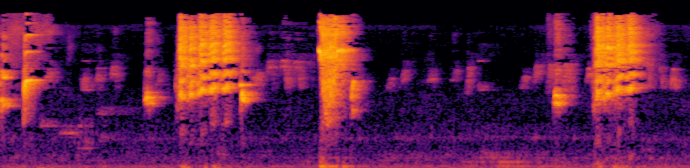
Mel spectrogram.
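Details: Oriental magpie-robin touted as a contest champion candidate, delivering a few long harsh grating phrases mixed with thin whistles, separated by quiet gaps over a low background hum.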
